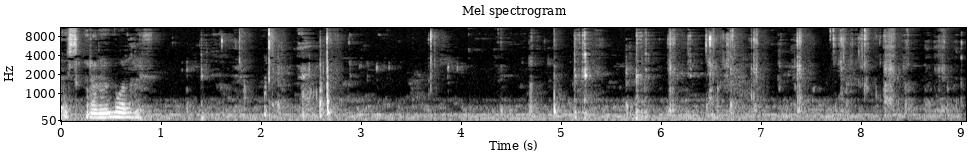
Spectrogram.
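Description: A young woman chews food with wet, smacking sounds.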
